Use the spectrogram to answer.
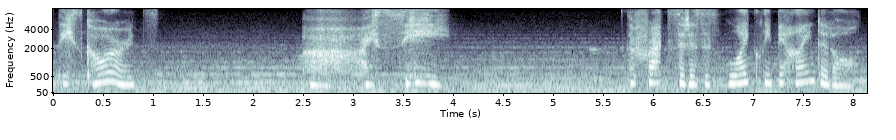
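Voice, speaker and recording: An actress playing a gentle, perceptive young female scout in a video game, speaking earnestly and softly. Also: sits high, slow pace, pauses often. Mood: investigating. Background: background music.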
